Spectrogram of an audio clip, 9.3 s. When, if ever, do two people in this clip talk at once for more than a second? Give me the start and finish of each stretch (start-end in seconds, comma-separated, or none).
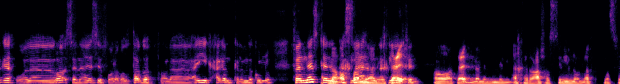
4.8-6.3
